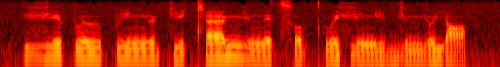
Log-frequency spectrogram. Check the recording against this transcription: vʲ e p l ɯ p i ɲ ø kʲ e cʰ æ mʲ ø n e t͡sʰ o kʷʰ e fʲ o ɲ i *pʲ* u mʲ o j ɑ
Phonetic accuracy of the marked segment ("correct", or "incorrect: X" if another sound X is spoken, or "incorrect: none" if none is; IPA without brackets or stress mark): incorrect: bʲ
